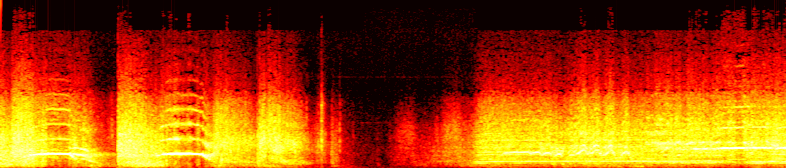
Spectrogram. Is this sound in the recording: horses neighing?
yes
